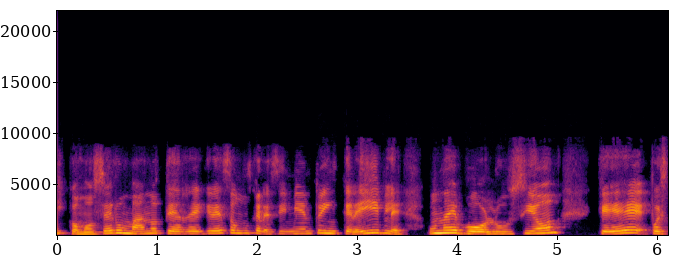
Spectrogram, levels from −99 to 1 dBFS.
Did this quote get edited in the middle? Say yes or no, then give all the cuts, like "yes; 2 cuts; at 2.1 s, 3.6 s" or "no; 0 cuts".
no; 0 cuts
